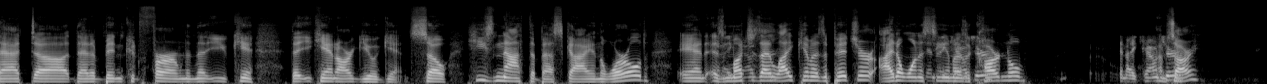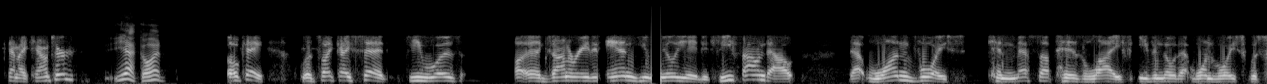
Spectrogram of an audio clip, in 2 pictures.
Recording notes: broadcasts live from the MLB Winter Meetings in Nashville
